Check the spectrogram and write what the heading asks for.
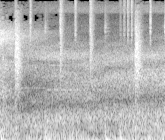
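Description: Steady rushing of river water pouring over a dam spillway, with a heavy low rumble.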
